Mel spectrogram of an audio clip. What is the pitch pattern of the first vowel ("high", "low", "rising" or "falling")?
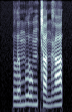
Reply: rising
